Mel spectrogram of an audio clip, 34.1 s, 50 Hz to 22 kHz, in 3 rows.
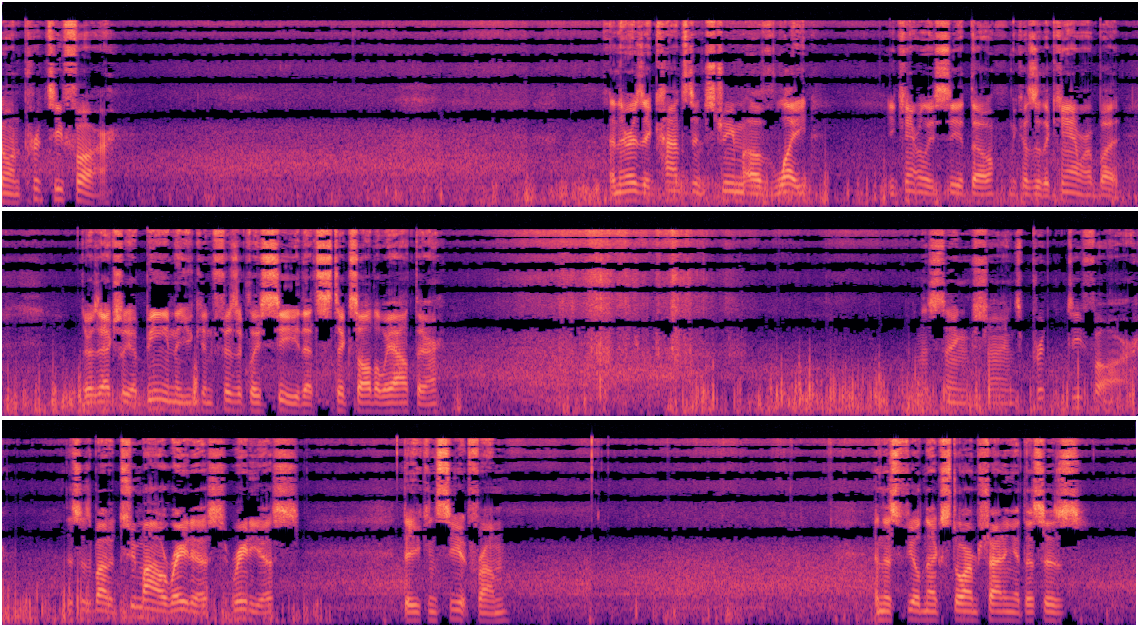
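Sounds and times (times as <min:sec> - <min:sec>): wind on microphone: 0:01.4 - 0:13.5, 0:15.6 - 0:26.7, 0:28.0 - 0:31.5.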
